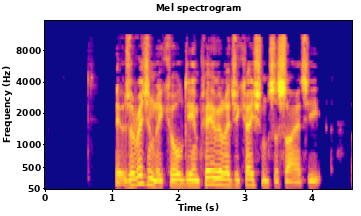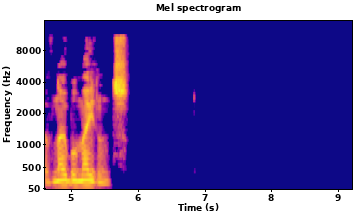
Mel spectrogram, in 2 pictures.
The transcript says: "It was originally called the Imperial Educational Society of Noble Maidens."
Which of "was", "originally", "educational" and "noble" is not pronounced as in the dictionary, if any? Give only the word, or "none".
educational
